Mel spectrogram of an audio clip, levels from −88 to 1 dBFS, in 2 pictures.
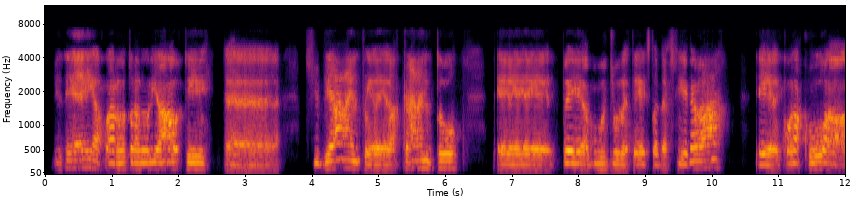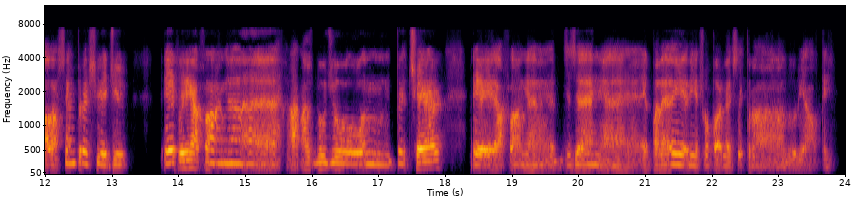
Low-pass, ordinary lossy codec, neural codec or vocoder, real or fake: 7.2 kHz; MP3, 96 kbps; codec, 16 kHz, 1 kbps, FreqCodec, smaller model; fake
